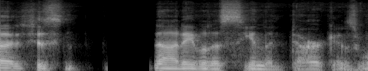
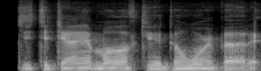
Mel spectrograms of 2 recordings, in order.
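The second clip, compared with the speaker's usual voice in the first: heavy, laid-on Jersey Italian accent. Retelling what he told a curious kid: jersey italian accent. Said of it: "Gave that a Jersey Italian accent".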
